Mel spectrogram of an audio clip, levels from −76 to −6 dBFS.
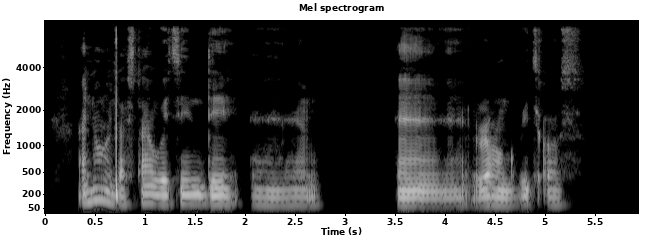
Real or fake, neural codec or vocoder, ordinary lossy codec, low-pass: fake; vocoder, 44.1 kHz, 128 mel bands every 256 samples, BigVGAN v2; none; 7.2 kHz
